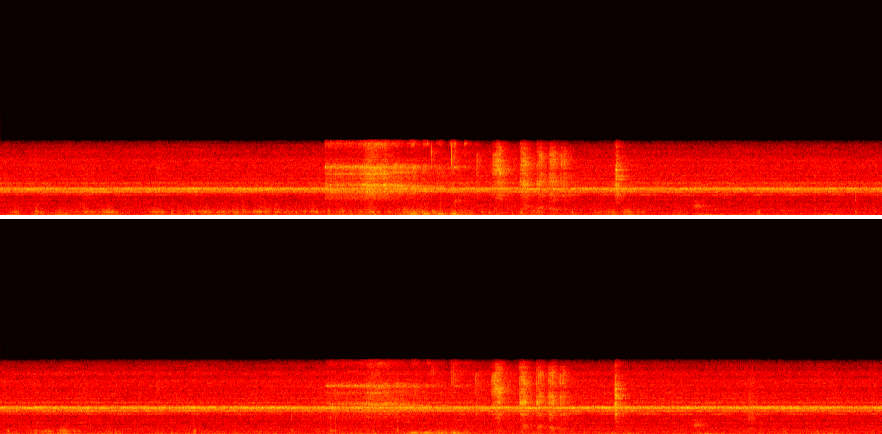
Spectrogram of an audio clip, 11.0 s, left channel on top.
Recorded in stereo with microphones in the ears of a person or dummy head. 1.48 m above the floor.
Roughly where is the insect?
Right.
